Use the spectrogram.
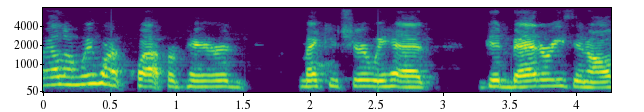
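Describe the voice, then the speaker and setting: A woman with a Texan accent talks at a moderate pace and a fairly high pitch. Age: 60s. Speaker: insurance agent. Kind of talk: informational Q&A.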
